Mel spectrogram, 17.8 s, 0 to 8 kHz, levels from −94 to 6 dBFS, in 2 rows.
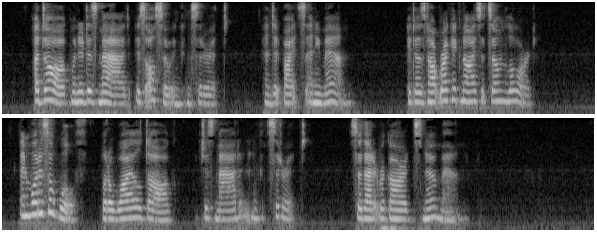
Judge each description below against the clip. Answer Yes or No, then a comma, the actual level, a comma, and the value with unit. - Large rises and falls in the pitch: No, average, 2.9 semitones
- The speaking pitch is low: No, high, 215 Hz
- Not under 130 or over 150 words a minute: Yes, average, 140 wpm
